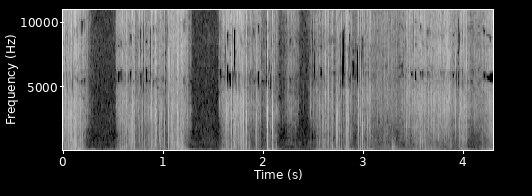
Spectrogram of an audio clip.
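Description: A piece of green and black plastic sequin fabric is held and pinched in the hands, then scratched with long nails. It gives dense, bright crinkling and rustling bursts with short quiet gaps in between, followed by a steadier stretch of scratchy, crunchy friction.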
